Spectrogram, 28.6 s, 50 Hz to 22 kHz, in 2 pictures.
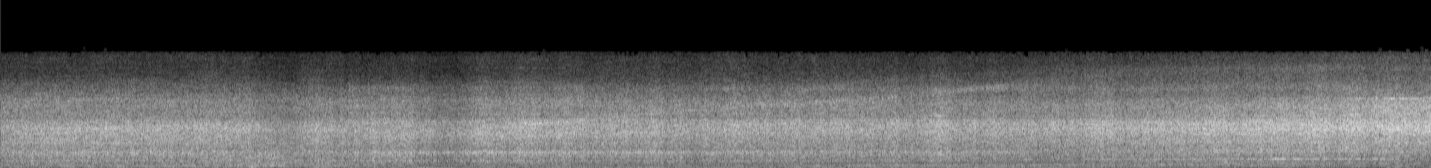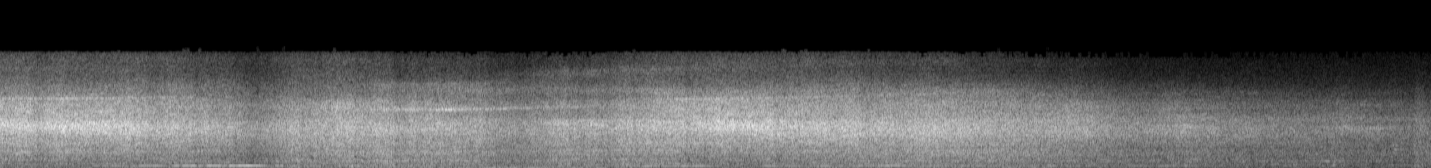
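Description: West Midlands Railway Class 172 Turbostar diesel multiple unit moving past the platform under power. Its engines give a deep rumble with a whine that rises and falls, and the sound fades away over the last few seconds.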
